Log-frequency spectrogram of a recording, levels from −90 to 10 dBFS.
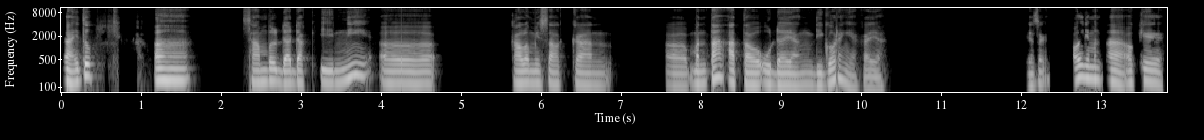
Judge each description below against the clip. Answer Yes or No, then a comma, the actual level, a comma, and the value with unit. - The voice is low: Yes, low, 130 Hz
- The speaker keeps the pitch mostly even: No, average, 3.2 semitones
